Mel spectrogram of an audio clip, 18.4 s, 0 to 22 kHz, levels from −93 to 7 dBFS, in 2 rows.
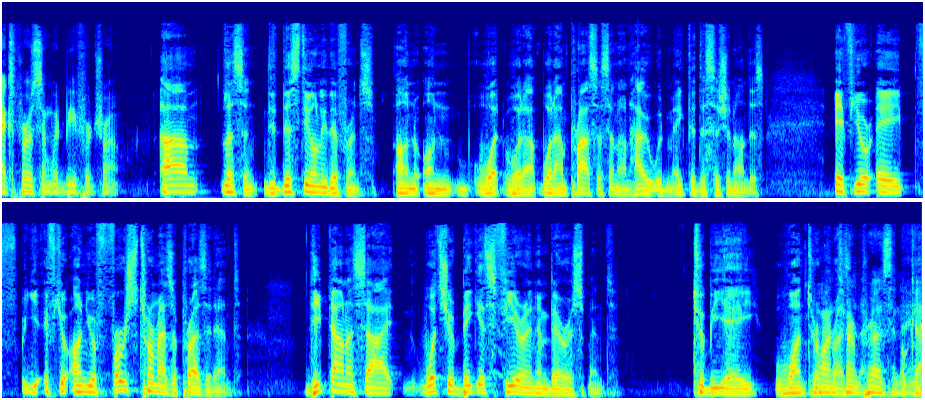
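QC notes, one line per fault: No problems were heard anywhere in this speech recording.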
